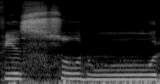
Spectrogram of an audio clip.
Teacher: दू में वाव मद्दे खींच कर और र ज़बर ज़ेर पे जब हरकात का व होता है तो वो लफज़ साकिन हो जाता है। सुदूर का सीन हुफ सफीर है सख्ती सीटी के साथ · فس میں موٹا بھی کرا جائے گا اور سختی سیٹھی بھی آئے گی کیونکہ حرف مستعلیہ بھی ہے اور حرف صفیر بھی ہے صاد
